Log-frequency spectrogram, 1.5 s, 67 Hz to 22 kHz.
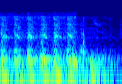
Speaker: you can see, 12 volts is present at the connector, which confirms that the fuel pump itself has failed and is the reason the engine won't start.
